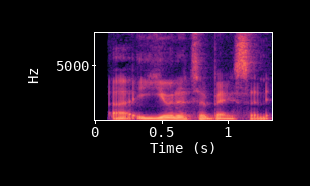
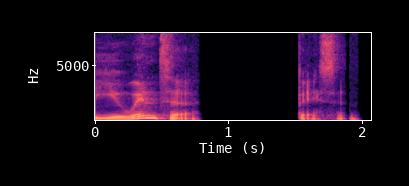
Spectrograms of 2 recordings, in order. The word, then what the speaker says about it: Uintah Basin: refer to the area of Utah as the unity basin it is actually pronounced the Uintah Basin I meant the Aventa unit not the unit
